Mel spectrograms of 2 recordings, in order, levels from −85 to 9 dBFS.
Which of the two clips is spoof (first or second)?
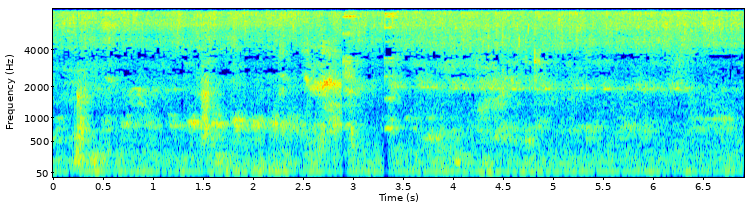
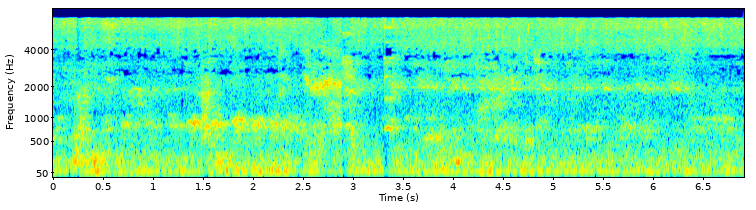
second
